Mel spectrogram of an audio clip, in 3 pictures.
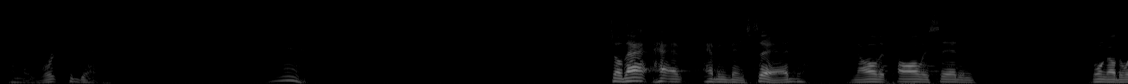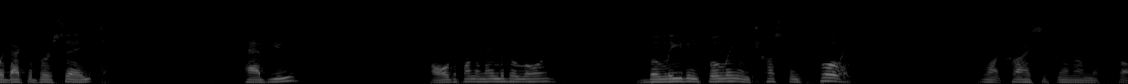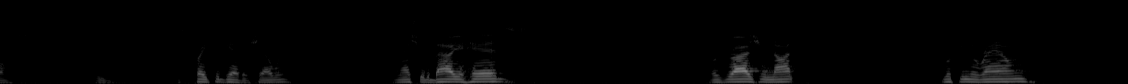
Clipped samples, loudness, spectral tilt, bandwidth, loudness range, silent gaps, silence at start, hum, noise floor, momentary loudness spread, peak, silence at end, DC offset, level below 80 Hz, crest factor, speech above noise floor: under 0.1%; -49 LUFS; -6.5 dB/octave; over 20 kHz; 14 LU; none; 0.1 s; 60 Hz at -75 dBFS; -77 dBFS; 18 LU; -28 dBFS; 0.95 s; under 0.1%; -78 dBFS; 24 dB; 29 dB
